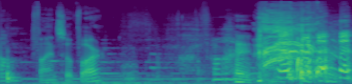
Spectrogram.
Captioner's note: voice cracks; group laughs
